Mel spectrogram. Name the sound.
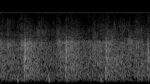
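audience clapping hands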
